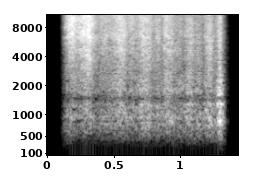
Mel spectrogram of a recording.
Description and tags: JBF Squirrel Run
